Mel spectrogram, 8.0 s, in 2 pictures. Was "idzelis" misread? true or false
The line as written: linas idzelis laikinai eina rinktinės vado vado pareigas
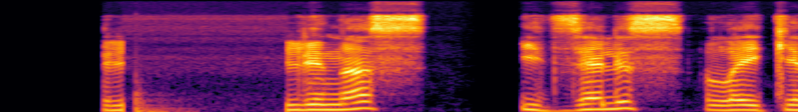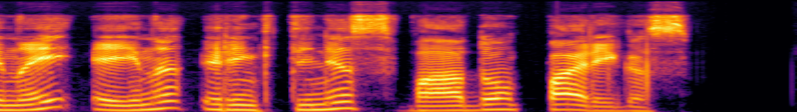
false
